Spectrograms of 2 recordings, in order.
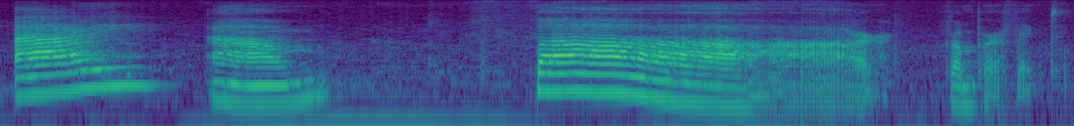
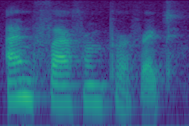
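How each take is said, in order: First: The word far gets strong emphasis. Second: The word far gets no special emphasis.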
